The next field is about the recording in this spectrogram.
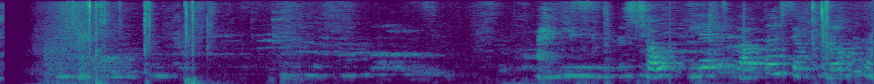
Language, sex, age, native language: Icelandic, female, 10, Icelandic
